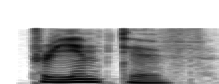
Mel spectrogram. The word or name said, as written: preemptive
